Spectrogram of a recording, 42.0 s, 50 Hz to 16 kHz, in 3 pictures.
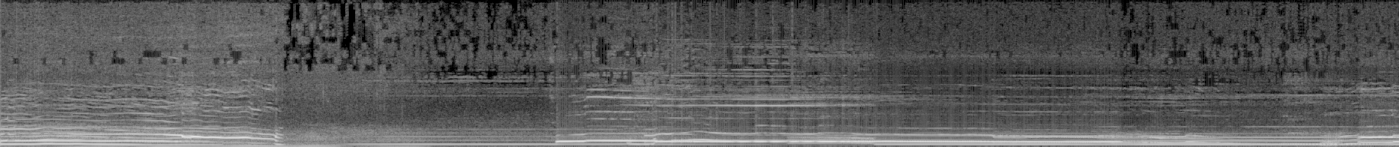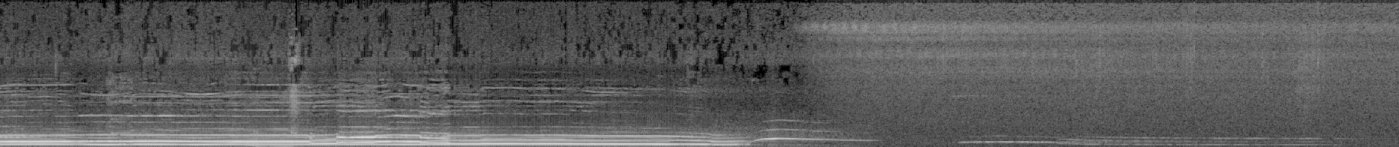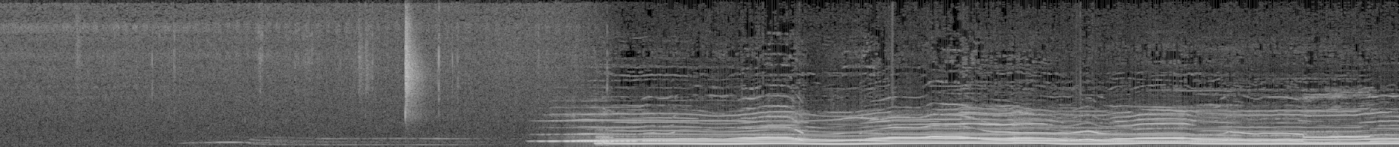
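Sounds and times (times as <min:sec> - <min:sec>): wolves howling in chorus: 0:00.0 - 0:22.8, 0:29.9 - 0:41.9.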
